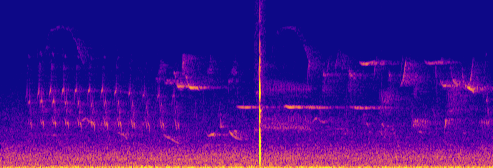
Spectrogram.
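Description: Outdoor ambience: birds chirping in quick repeated notes over a low steady rumble, with a single sharp click about two and a half seconds in.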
